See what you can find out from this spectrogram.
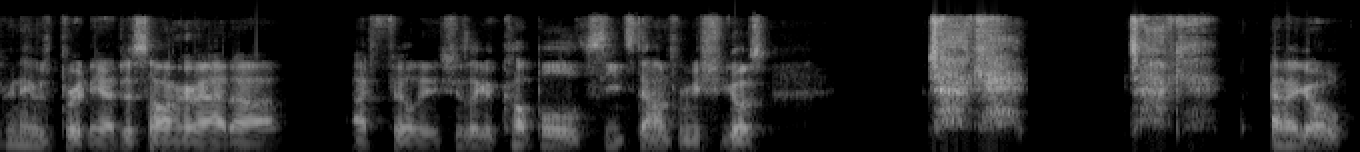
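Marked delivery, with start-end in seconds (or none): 5.8-7.6 urgent voiceless call for attention; hissed whisper. Retold or imitated. Girl a couple seats down, urgent whisper. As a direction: whisper sharply to someone seats away.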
